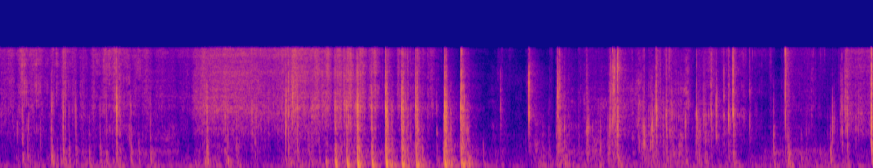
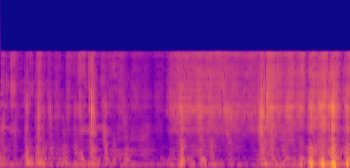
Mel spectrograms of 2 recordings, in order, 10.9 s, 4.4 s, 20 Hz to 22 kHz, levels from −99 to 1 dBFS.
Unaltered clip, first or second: first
